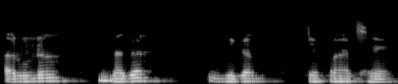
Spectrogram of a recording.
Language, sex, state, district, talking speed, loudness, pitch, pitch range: Hindi, male, Uttar Pradesh, Etah, 90 wpm, -19 LUFS, 140 Hz, 135-150 Hz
